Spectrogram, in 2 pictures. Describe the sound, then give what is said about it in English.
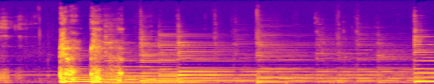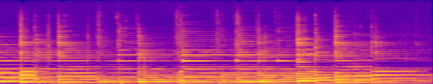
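A throat clearing, a rough burst of a couple of harsh rasps near the start, sounding over tuneful instrumental music that keeps playing throughout. “can I do the clearing of the throat at the beginning?”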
